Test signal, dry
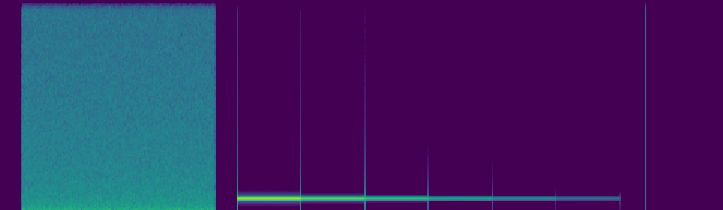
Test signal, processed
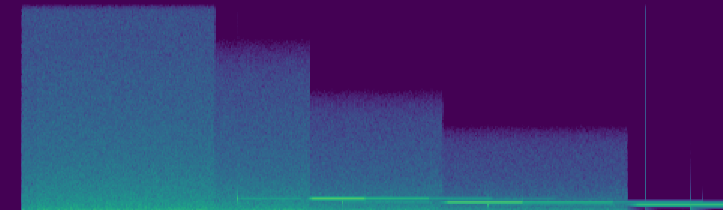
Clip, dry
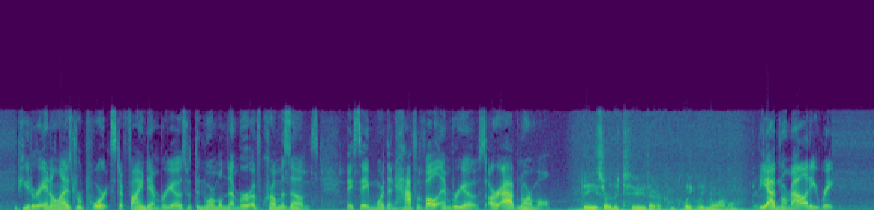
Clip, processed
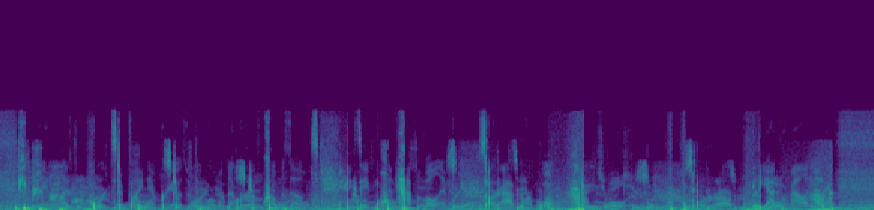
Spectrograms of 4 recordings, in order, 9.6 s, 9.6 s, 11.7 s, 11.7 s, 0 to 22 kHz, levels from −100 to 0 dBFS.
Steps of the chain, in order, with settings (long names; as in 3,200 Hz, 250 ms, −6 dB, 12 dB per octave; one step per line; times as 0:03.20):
gate with flip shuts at −19 dBFS, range −30 dB
high-shelf EQ 5,100 Hz −10 dB
delay with pitch and tempo change per echo 86 ms, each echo −6 semitones, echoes 3
mains-hum notches 50/100/150/200/250/300 Hz
level −3.5 dB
